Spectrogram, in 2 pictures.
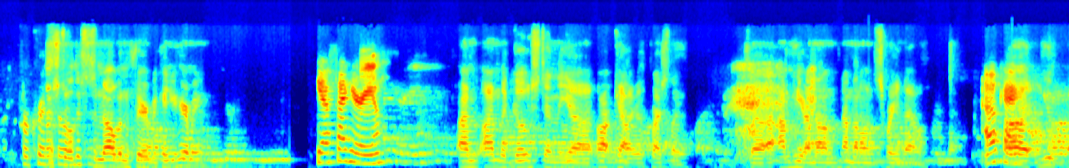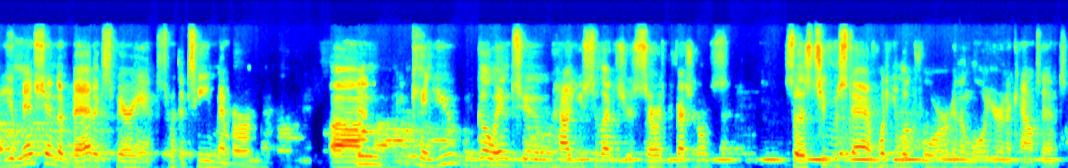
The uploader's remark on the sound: Investors Gallery is a live Zoom open to the public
